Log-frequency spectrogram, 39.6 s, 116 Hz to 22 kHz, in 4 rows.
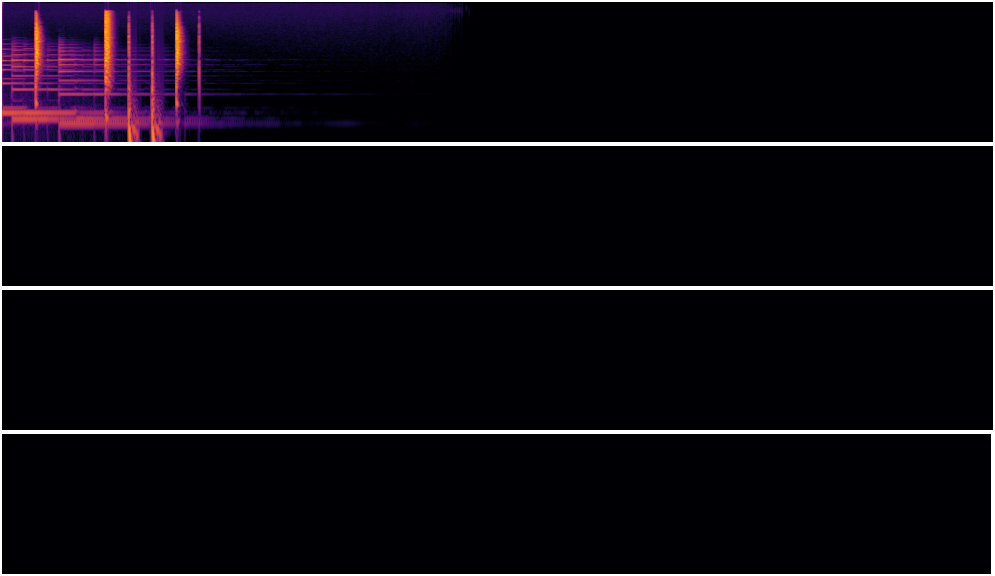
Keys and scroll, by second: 0.7 x, 1.2 space, 2.5 x, 5.6-6.9 typing, 8.5 super+r, 9.4 super+a, 10.0 alt+shift+n, 11.7 c, 12.5 c, 14.1 c, 16.1 ctrl+super+r, 17.2 super+z, 20.0 c, 20.6 u, 21.1 ctrl+super+r, 21.5 c, 34.4 c, 36.6 ctrl+super+x, 38.2 c.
